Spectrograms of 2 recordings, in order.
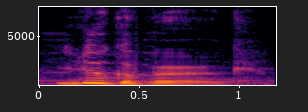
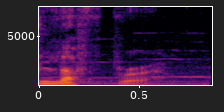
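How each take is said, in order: First: The name ends with a hard 'berg' sound. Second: The name ends with a soft 'bruh' sound. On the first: This is how American tourists say it. The speaker calls it wrong. "places that they deliberately mispronounce" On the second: This is how English speakers say it. The speaker calls it right. "for those of us who actually speak English, is"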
